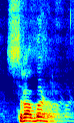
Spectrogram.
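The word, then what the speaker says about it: ਸ੍ਰਵਣ: नाम के धारे पुरियां सब भवन, नाम के संग उधरे सुन श्रवण, श्रवण सस्से दे पैर विच अद्धा रारा जी, श्रवण।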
